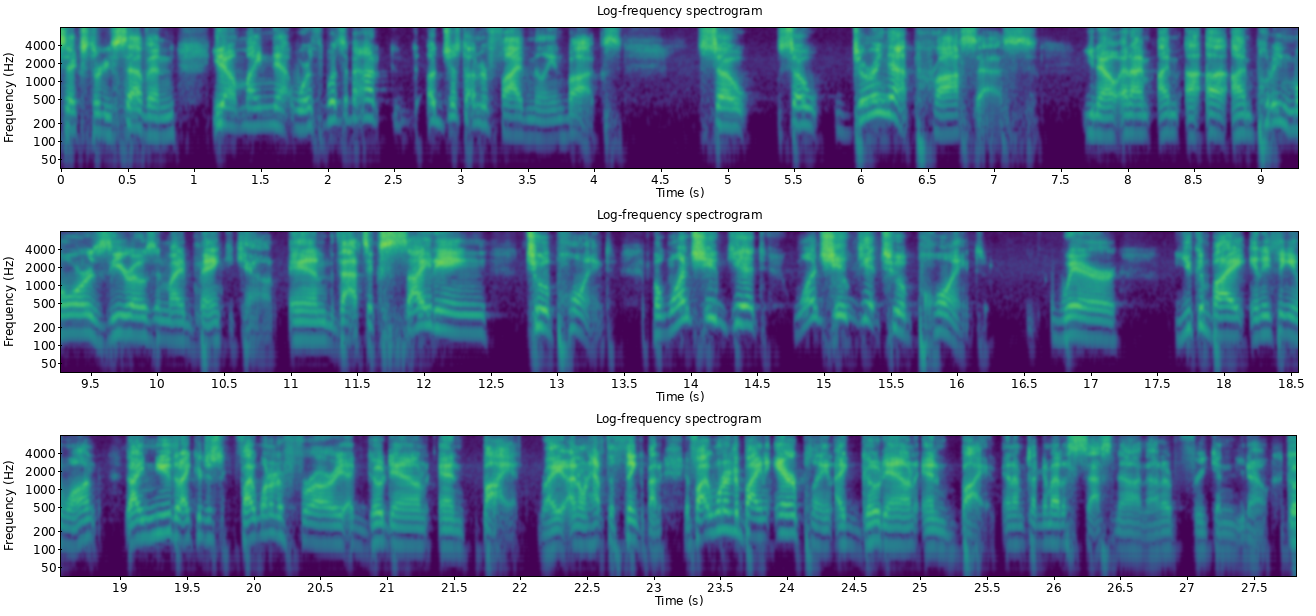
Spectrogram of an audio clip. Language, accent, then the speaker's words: English; Fresno, California, United States; I grew up in Fresno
